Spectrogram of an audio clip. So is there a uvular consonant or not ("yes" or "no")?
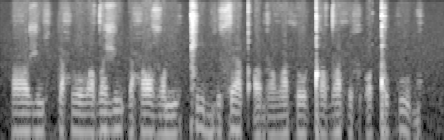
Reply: yes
